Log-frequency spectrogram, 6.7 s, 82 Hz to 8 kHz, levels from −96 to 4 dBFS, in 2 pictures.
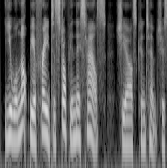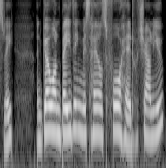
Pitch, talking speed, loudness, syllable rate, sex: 195 Hz, 200 wpm, -19 LUFS, 5.6 syllables/s, female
